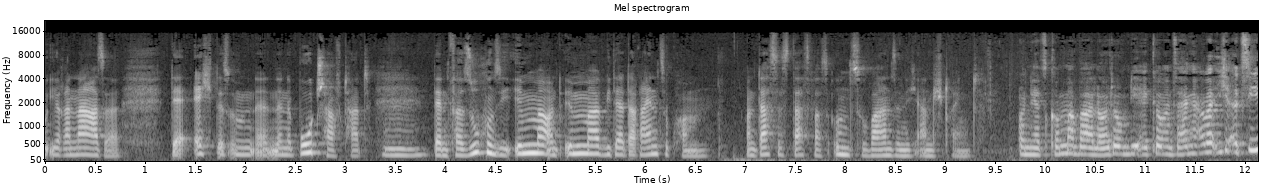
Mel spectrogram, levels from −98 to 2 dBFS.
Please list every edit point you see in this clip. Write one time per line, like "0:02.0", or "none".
none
